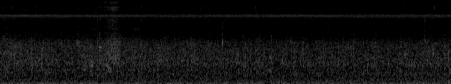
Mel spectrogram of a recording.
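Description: Steady rain hisses down in strong wind, a dense broadband wash with no breaks, heard alone and without voices.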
